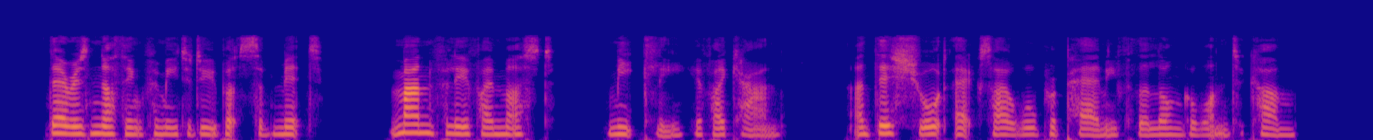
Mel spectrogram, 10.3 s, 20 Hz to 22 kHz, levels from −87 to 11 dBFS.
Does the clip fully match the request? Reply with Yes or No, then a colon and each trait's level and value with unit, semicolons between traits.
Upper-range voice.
Yes: high, 195 Hz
